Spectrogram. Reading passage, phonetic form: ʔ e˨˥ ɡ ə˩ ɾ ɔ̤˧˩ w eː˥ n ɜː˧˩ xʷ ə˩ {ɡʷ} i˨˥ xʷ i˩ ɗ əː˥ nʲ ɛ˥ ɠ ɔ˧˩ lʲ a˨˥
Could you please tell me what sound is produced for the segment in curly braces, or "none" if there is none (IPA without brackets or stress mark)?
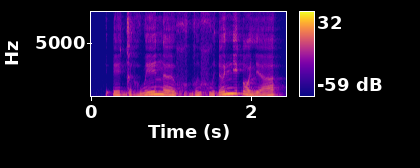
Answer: ɡʷ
